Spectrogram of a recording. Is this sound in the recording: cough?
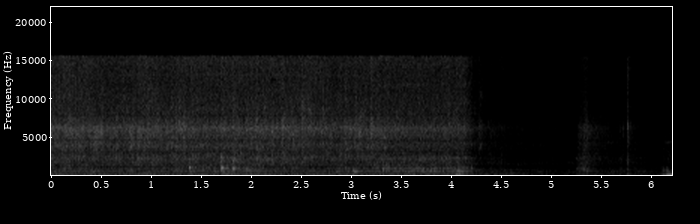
no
